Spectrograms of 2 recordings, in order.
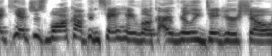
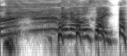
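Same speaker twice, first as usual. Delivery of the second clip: a higher, slower lead-in that bursts out laughing; laughing shout; 7 semitones higher, slower than usual. Real, not acted. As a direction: crack up mid-sentence. Laughing at his own story.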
